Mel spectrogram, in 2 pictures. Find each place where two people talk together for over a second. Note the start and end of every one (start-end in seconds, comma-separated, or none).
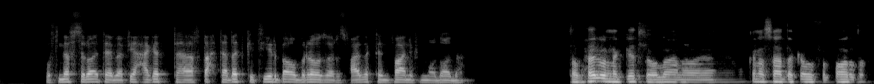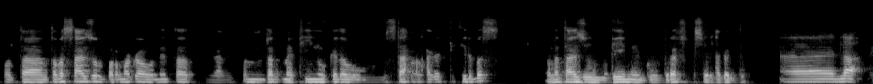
none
